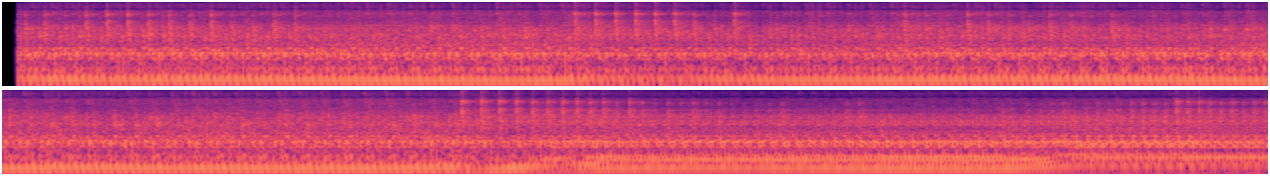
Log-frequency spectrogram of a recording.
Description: There's intermittent misfire and a loud clicking sound. I think there's a head gasket leak, amongst other things.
